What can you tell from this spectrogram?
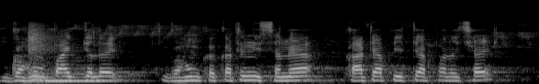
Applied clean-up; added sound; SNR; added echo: none; Guitar; 4 dB; none.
